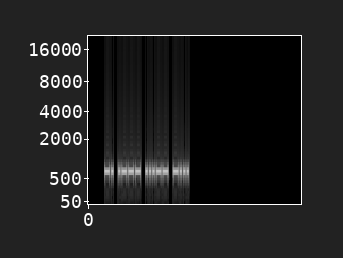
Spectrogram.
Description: Morse code, heard as a keyed tone, about 34 wpm, 700 Hz. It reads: NJ3B
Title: USA Call Signs - 4 Characters - Repeated 3x - 35wpm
